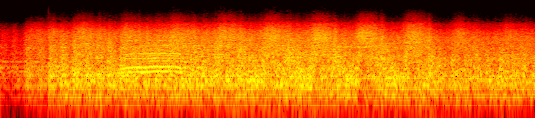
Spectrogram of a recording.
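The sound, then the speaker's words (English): A locomotive speeding along a new railway track through countryside, a loud, steady rumbling roar that swells in at the start and carries a faint repeating clatter. “The locomotive builds up speed and is soon making its way along the new track, cutting through the countryside.”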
